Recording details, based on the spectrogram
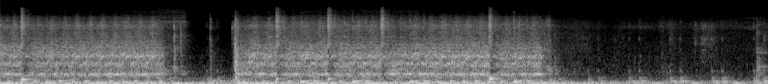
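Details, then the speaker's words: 1955 Morris Minor with freshly installed engine, plug leads set as 1, 3, 2, 4: steady starter cranking about four beats a second, never firing; crank no start from incorrect ignition firing order. "That's from bad to worse. 3, 1, 3. You've got 1, 3, 2, 4, haven't you?"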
